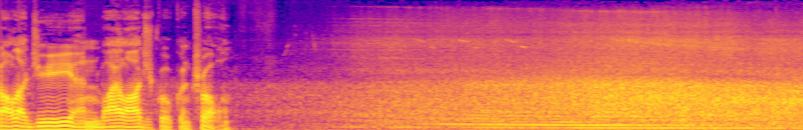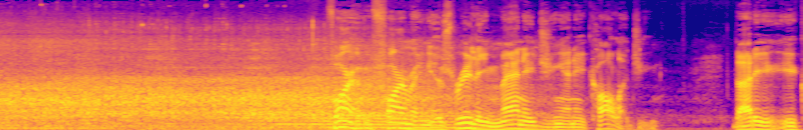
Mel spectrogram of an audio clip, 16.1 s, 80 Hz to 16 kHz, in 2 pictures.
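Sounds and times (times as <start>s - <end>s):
low-flying propeller plane engine: 2.6s - 13.9s.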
